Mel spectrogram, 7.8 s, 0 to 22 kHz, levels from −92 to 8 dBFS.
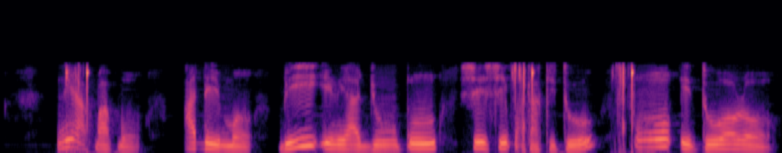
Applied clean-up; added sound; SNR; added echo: neural separator model SepFormer WHAM!.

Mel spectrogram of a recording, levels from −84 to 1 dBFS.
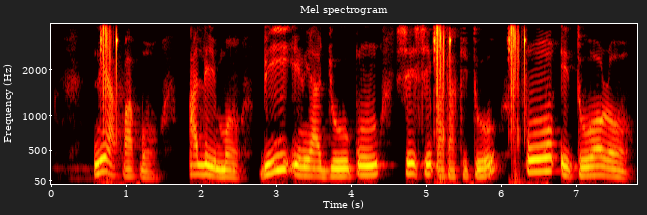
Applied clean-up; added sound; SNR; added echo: classical method log-MMSE.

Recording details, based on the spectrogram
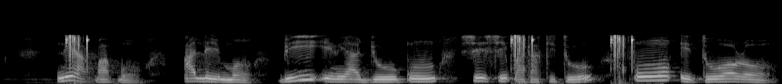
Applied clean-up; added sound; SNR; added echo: none; Crushing; -4 dB; none.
